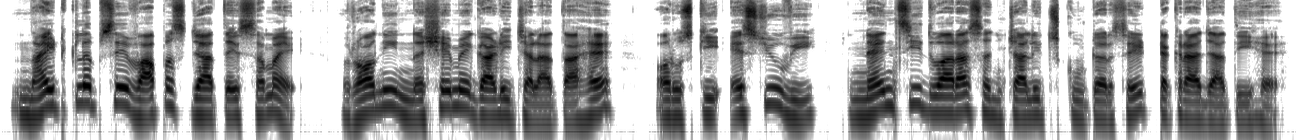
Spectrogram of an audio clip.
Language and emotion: Hindi, neutral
